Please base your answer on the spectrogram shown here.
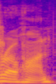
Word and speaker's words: Rohan: It's just Rohan.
